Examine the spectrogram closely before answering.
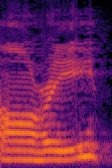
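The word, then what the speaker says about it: Henri: doing preparations for hurricane re and noticed i pronounced it in the french manner because unlike nasty and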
